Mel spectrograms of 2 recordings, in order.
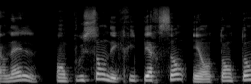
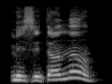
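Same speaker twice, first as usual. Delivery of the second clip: higher-pitched outcry; appalled, raised exclamation; shocked yell; 6 semitones higher than usual. Acted. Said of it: "hurla monsieur Tivy".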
